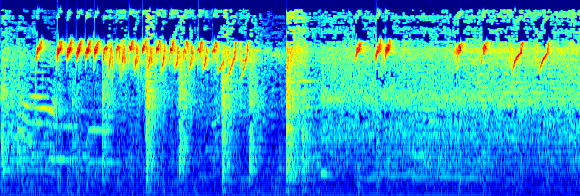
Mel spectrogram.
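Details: Caged five-colored sunbird from Tân Phú, Đồng Nai, Vietnam, singing a rapid twittering song: a fast run of high, thin upslurred notes, several sharp clicks or knocks midway, then spaced single upsweeping notes.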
